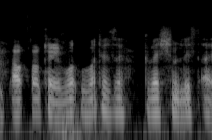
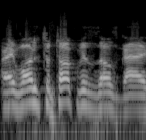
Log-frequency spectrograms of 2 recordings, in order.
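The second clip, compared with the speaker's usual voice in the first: yelling in put-on king voice, higher, louder; 5 semitones higher, 5 dB louder than usual. Playing the wounded king, ordering his men: shouting orders as the king. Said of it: "just shouting to his men".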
